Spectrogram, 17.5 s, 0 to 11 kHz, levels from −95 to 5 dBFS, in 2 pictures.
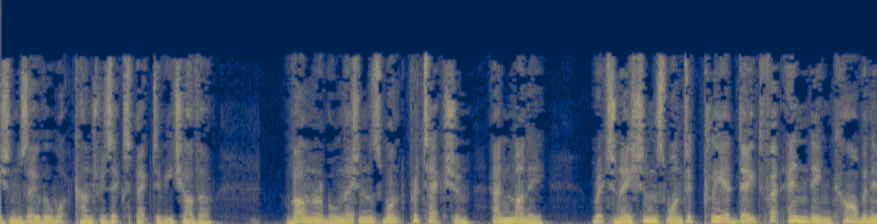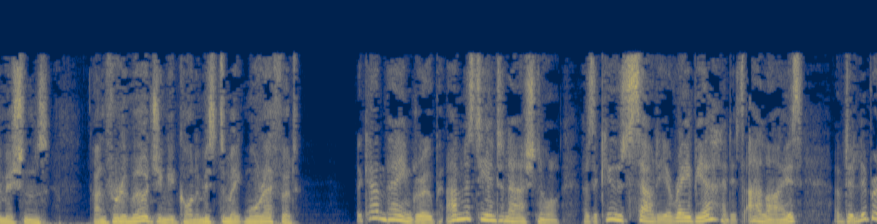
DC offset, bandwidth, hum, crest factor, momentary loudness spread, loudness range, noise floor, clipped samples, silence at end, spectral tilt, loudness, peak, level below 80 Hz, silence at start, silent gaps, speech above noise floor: under 0.1%; 8.8 kHz; none; 14 dB; 8 LU; 3 LU; -71 dBFS; under 0.1%; 0 s; -5.5 dB/octave; -22 LUFS; -8 dBFS; -48 dBFS; 0 s; none; 50 dB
